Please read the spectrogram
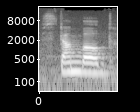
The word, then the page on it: stumbled: American English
